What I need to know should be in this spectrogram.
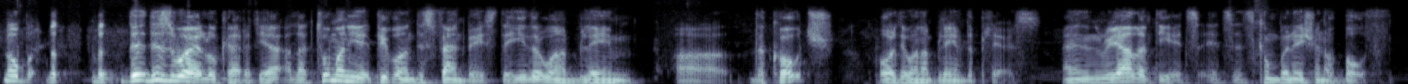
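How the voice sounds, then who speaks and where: A man's voice: mid-range voice, fairly quick, a little mellow, dry recording. A man calling in to chat about football, heard over a clipped phone line, often restarting his sentences and checking agreement with "yeah?" and "right?". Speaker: call-in guest.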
